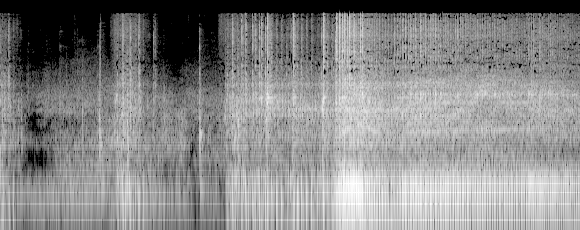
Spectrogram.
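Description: A small bore well water pump engine sputters and catches after a few seconds, then runs steadily with a loud, buzzing drone and no talking; the pump draws groundwater to spray onto dry peatland areas.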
